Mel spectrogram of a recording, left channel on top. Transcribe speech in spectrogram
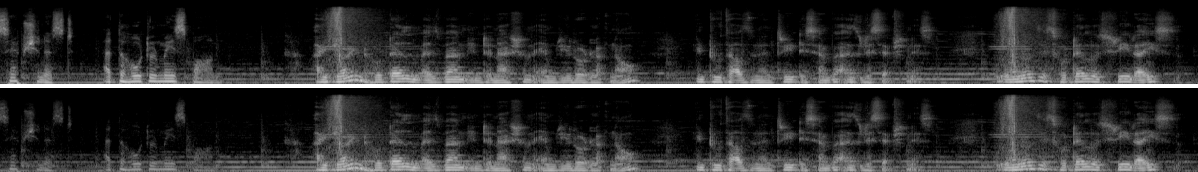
at the Hotel Mezban. I joined Hotel Mezban International, MG Road, Lucknow in 2003 December as receptionist. The owner of this hotel was Sri Rais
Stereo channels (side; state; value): both; normal; correlation 0.92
